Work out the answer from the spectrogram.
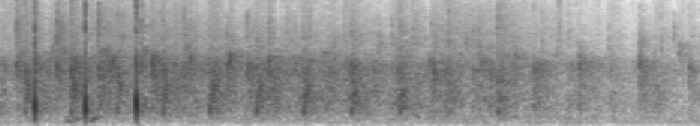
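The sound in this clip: A fairly faint round of applause welcomes singers at an Alpha weekend session. Individual hand claps are distinct within the loose, patchy clapping, which slowly thins out over nearly five seconds.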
